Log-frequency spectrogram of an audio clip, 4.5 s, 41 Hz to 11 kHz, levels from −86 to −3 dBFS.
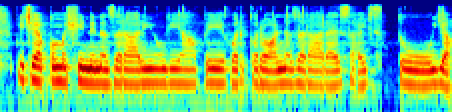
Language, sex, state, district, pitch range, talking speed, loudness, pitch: Hindi, female, Uttar Pradesh, Ghazipur, 170-180 Hz, 250 wpm, -18 LUFS, 175 Hz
